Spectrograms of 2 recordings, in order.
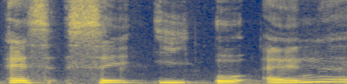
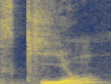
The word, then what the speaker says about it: Scion: Alors, ça s'écrit S-C-I-O-N. C'est un sujet suisse. Et comme disait Sébastien en off, on aurait pu dire Skion, parce que ça aurait du sens aussi. Mais non, c'est Scion.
